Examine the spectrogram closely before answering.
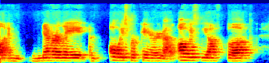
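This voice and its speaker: A woman speaks fairly quickly in an American accent, with a fairly low pitch. She has an ordinary speaking voice. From Boston, US Northeast. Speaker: voice actress. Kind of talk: interview conversation.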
